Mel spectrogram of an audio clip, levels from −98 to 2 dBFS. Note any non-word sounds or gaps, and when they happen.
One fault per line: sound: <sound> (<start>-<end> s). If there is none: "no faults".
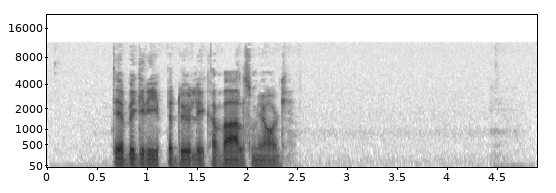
no faults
